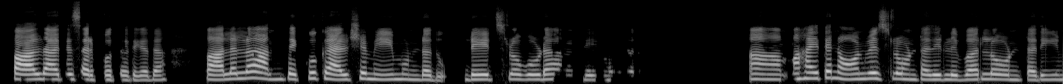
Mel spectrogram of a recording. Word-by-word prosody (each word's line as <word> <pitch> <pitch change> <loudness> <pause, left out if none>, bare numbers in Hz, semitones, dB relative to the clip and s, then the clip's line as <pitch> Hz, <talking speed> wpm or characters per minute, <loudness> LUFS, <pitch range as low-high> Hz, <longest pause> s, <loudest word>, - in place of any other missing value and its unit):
పాలు 235 0 +7
దాగితే 235 0 +1
సరిపోతది 215 -2 -2
గదా! 210 +1 -2 0.5
పాలల్లో 255 +6 +3
అంతెక్కువ 240 +3 -1
కాల్షియం 235 +2 +2 0.2
ఏముండదు. 220 -5 -3 0.3
డేట్స్‌లో 230 +1 0
గూడా 230 +1 +1
అంతేముండదు. 215 +7 -12 1.2
ఆ! - - +2 0.4
మహా 260 +2 +2
అయితే 290 +3 +1
నాన్ 245 +1 +1
వెజ్‌లో 260 -1 +1
ఉంటది, 225 -1 0
లివర్‌లో 225 +3 0
ఉంటది 210 0 -3
230 Hz, 105 wpm, -23 LUFS, 215-245 Hz, 1.2 s, పాలు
